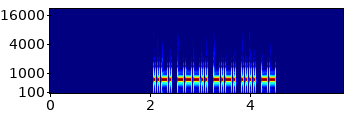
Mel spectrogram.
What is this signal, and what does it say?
Morse code, heard as a keyed tone, about 32 wpm, 700 Hz. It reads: F8CHM
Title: DXCC-100 Call Signs - 5 Characters - 30wpm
